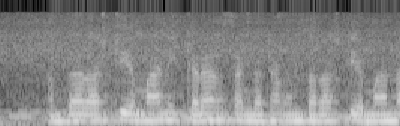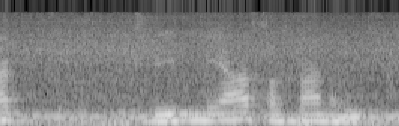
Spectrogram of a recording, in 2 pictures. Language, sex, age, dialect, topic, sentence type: Maithili, male, 18-24, Southern/Standard, banking, statement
